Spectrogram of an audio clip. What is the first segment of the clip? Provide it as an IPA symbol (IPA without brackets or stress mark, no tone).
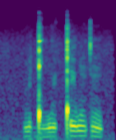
ɳ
